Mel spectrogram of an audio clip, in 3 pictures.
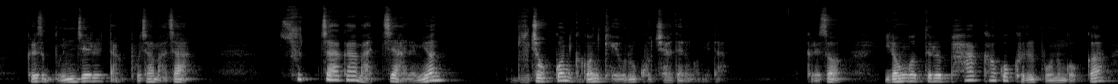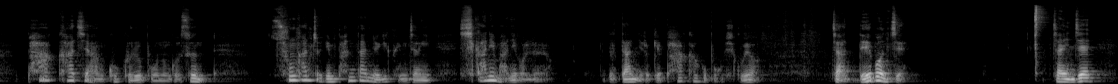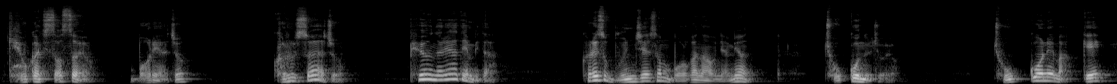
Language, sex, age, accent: Korean, male, 40-59, native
